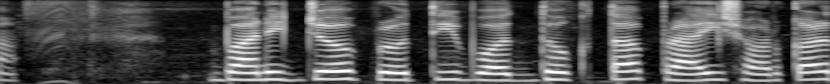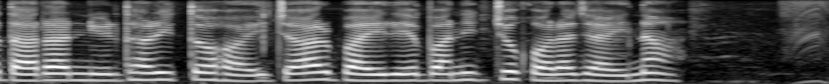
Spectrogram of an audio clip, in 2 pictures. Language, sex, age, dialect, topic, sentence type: Bengali, female, <18, Standard Colloquial, banking, statement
